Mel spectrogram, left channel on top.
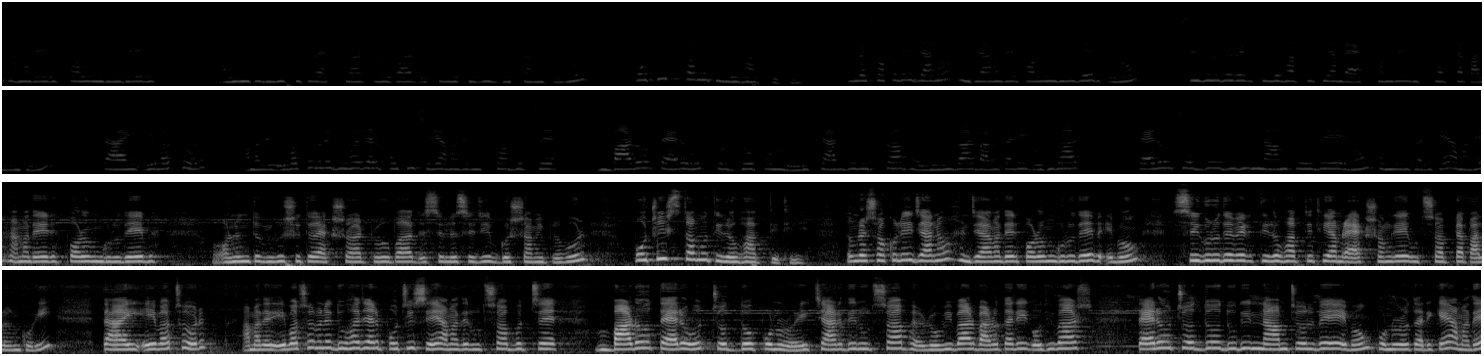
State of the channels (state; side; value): quieter; left; 33.8 dB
